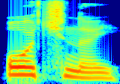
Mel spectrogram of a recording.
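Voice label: "очнӧй", Komi, female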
